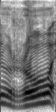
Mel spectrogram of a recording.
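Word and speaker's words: ρ: पे रो क्या है इसको बच्चे कहते हैं रो आर एओ रो ओके इसको ऐसे बोलते हैं प्रोनाउंस करते हैं रो और दिस इज कॉल्ड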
